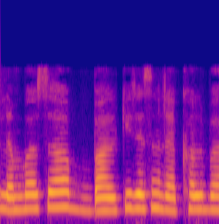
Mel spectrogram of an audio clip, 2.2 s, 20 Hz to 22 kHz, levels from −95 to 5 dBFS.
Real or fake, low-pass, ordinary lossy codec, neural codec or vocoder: fake; 7.2 kHz; Opus, 64 kbps; codec, 16 kHz, 1 kbps, X-Codec, WavLM features, trained on Multilingual LibriSpeech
